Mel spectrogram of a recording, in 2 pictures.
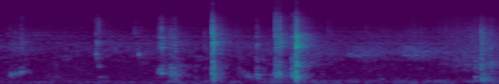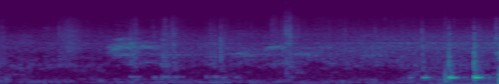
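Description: Plastic jars, lids and a tin being handled and set down on a plastic sheet. It comes as a series of scattered sharp knocks and clicks, loudest about two to three seconds in.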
